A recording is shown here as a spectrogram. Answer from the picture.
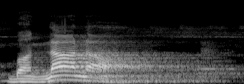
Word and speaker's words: banana: బనానా, బనానా, బనానా. See here, second syllable is stressed.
